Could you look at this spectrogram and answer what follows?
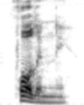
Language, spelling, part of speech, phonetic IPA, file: Belarusian, полымны, adjective, [ˈpoɫɨmnɨ], Be-полымны.ogg
- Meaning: ablaze, aflame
